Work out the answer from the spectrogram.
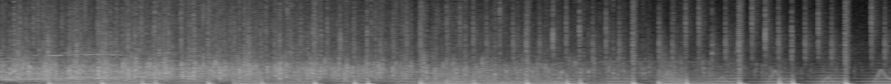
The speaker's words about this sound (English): Big hand for Jad Abumrad.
